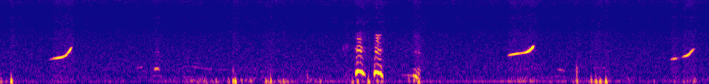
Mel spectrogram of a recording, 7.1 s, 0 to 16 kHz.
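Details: Hand-reared four-year-old Chukar partridge, Tajikistan, 2021: three upward-slurring whistled notes spread across several seconds, with a brief lower harmonic vocal sound and soft knocks in between.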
